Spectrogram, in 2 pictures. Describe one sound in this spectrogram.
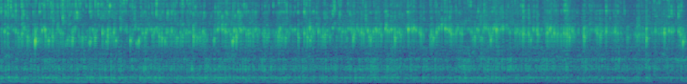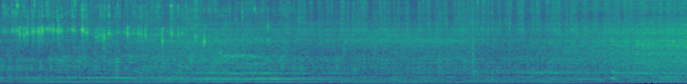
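Coffee pours in a thin stream into a mug.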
